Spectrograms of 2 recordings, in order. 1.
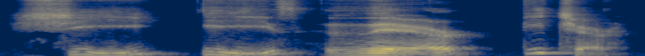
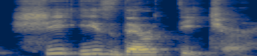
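La oración se pronuncia a un ritmo más lento. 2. La oración se pronuncia a un ritmo más rápido.

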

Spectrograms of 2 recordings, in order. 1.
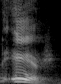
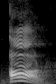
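الحرف المتحرك هو صوت 'air'. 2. الحرف المتحرك هو صوت 'ah' مفتوح. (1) "وليست إير" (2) "كلمة آر"

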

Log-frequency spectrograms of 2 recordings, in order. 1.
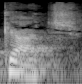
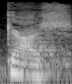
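यह शब्द ch ध्वनि से खत्म होता है। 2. यह शब्द sh ध्वनि से खत्म होता है। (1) "बट इज रॉन्ग" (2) "इसका राइट प्रोनाउंसिएशन है कैश"

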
